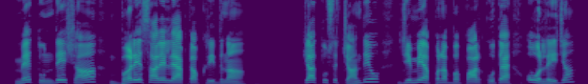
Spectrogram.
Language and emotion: Dogri, angry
